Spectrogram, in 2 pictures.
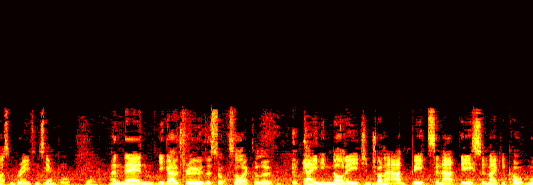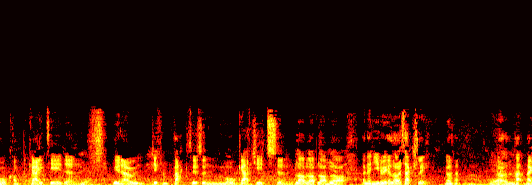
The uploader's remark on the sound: Last year we recorded our show live from the pub and it proved to be quite popular with the coaches and the listeners, so we’ve continued the trend this year. The White Lion.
